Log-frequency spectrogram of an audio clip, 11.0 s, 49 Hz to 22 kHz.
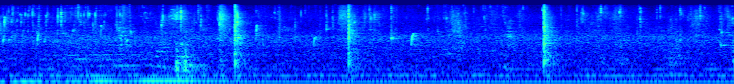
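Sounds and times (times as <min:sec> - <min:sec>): faint dripping: 0:00.0 - 0:11.0.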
